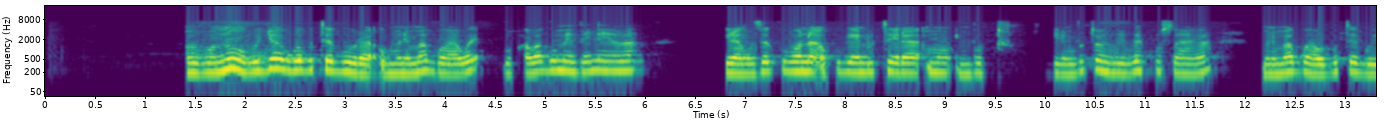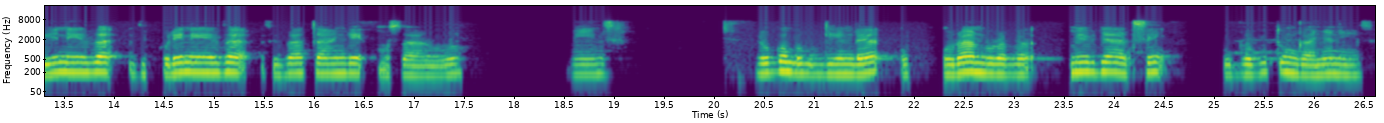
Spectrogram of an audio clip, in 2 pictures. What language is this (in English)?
Kinyarwanda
